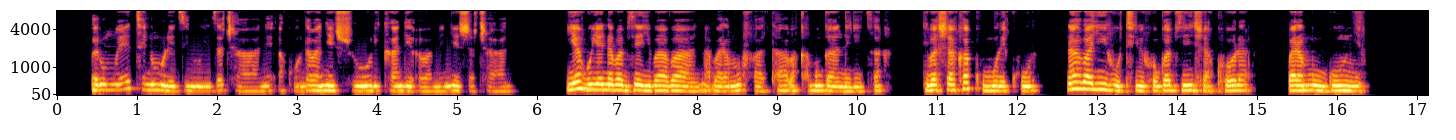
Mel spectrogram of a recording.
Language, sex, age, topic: Rundi, female, 25-35, education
